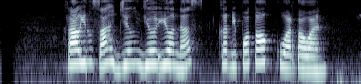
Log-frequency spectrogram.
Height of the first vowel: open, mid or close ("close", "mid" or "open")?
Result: open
